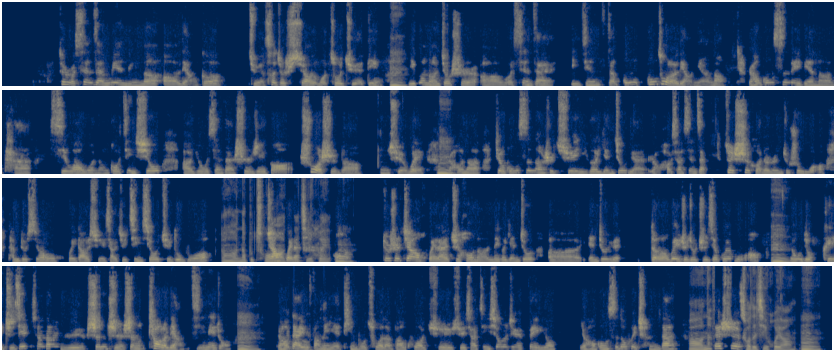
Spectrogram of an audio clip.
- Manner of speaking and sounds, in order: none
- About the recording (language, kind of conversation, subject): Chinese, advice, 我该如何决定是回校进修还是参加新的培训？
